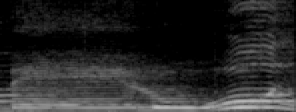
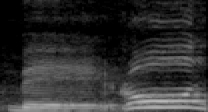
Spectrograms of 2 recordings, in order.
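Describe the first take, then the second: First: The second syllable starts low and rises. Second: The second syllable is on a high, level pitch. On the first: "낮았다가 높아지는 소리잖아" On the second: "론 같은 경우는 하나 있잖아. 높은 소리 낸다"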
